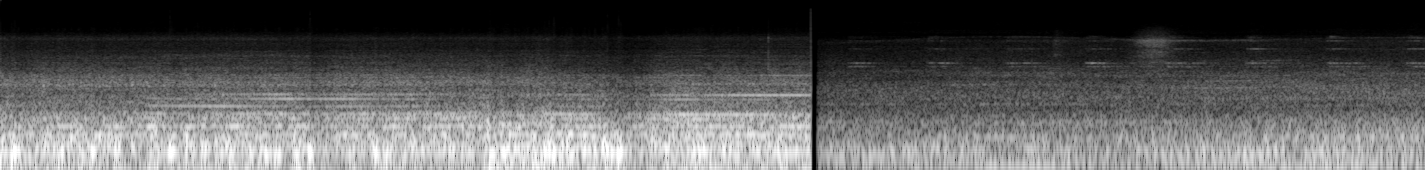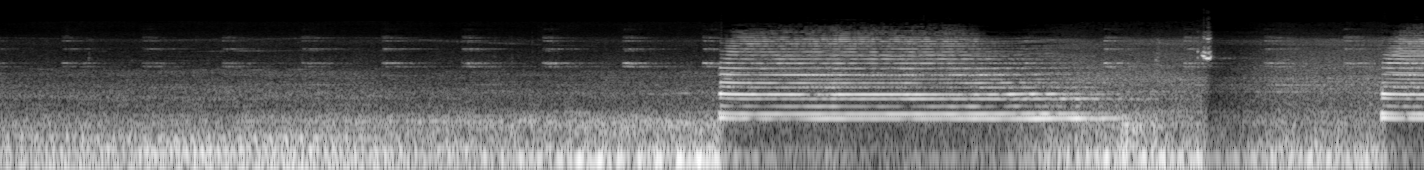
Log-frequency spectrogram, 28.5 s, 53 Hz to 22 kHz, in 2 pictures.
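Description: Union Pacific GP40N diesel locomotive approaching a grade crossing: its engine rumbles under a faint bell ringing about twice a second, then its horn sounds one long blast of about five seconds and starts another near the end. The first eight seconds are road and engine noise heard from inside a moving car, ending in a sudden cut.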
